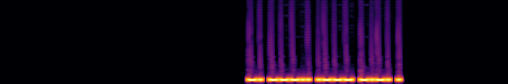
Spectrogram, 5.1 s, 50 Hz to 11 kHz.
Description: Morse code, heard as a keyed tone, about 47 wpm, 700 Hz. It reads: N8JCE
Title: USA Call Signs - 5 Characters - Repeated 3x - 45wpm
